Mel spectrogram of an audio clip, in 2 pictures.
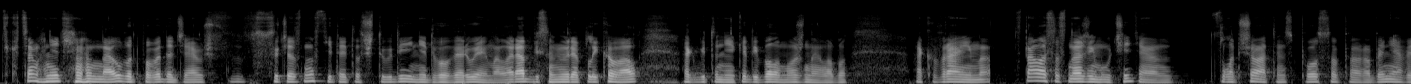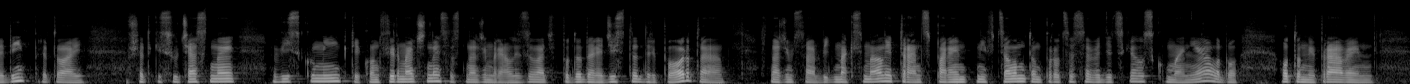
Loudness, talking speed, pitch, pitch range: -29 LUFS, 145 wpm, 115 Hz, 110-130 Hz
